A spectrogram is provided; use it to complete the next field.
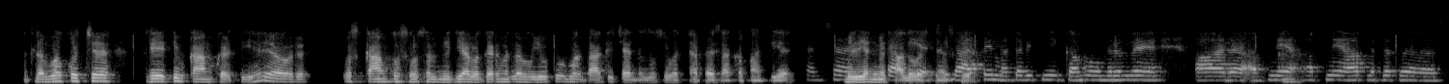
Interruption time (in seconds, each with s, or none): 8.4 s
